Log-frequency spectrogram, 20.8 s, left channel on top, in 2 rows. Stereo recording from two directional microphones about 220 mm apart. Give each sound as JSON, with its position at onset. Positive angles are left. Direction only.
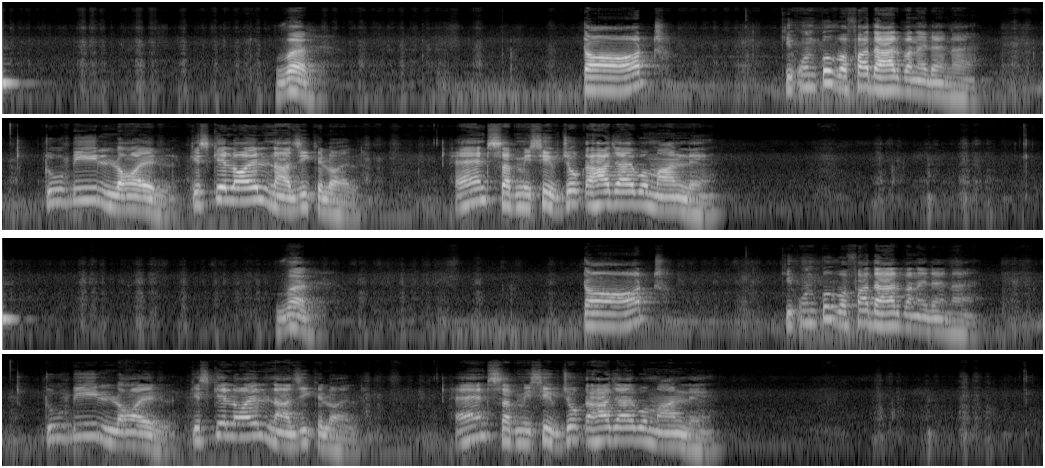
{"t": 2.7, "sound": "speech", "side_deg": 45}
{"t": 5.8, "sound": "speech", "side_deg": 45}
{"t": 7.8, "sound": "speech", "side_deg": 45}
